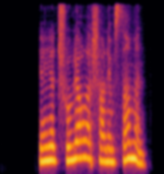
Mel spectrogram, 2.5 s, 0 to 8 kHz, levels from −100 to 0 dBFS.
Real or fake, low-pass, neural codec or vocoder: fake; 7.2 kHz; codec, 16 kHz in and 24 kHz out, 0.4 kbps, LongCat-Audio-Codec, fine tuned four codebook decoder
